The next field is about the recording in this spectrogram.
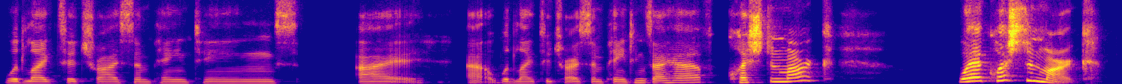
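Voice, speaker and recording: Woman, slightly low voice, livestream host, casual rambling chat, playful and expressive delivery. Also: measured pace.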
